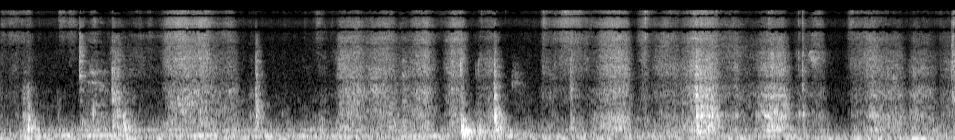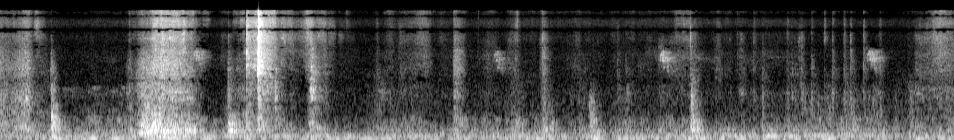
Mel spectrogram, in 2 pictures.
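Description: Book pages being turned and paper rustling and rubbing under hands on a tabletop, in soft swishes every few seconds over a low steady hum. A single sharp click about twelve seconds in is the loudest sound.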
